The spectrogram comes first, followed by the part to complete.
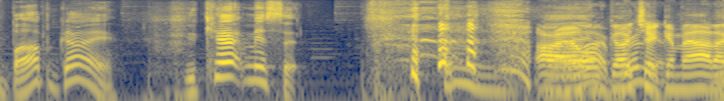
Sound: laughing

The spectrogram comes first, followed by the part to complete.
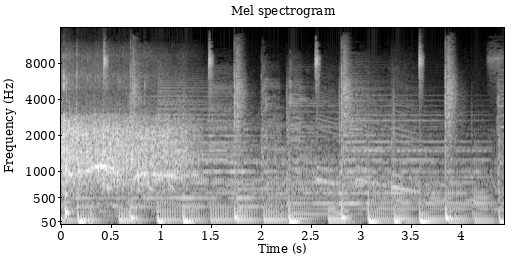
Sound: audience applause and cheers; theme music plays

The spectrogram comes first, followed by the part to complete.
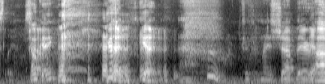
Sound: both laughing

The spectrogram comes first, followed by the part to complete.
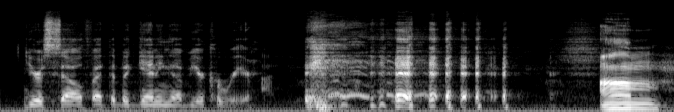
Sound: laughing

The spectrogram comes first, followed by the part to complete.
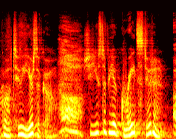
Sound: gasps

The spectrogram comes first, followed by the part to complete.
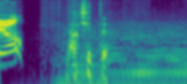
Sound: solemnly

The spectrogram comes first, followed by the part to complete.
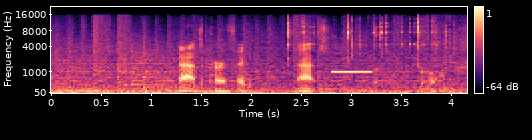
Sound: beep

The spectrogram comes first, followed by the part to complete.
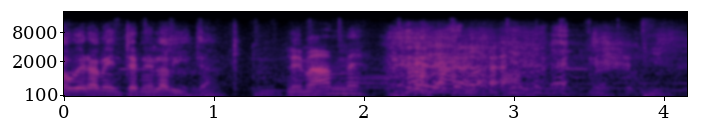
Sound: laughs

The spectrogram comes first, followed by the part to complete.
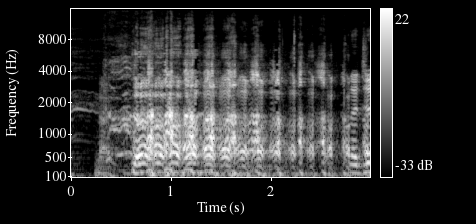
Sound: jealous laughter

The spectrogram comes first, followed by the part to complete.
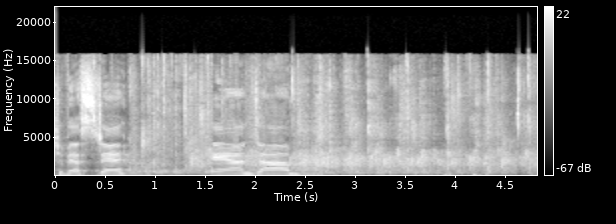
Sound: audience applause

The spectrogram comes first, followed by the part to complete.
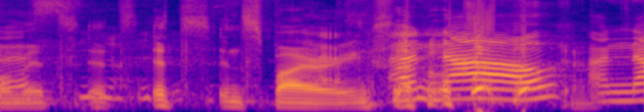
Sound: laugh

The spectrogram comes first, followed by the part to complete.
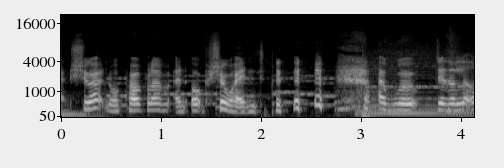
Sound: laughs

